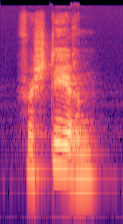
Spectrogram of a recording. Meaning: to mess up, screw up (intentionally disrupt)
- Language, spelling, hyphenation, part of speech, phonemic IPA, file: Dutch, versjteren, ver‧sjte‧ren, verb, /vərˈʃteː.rə(n)/, Nl-versjteren.ogg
